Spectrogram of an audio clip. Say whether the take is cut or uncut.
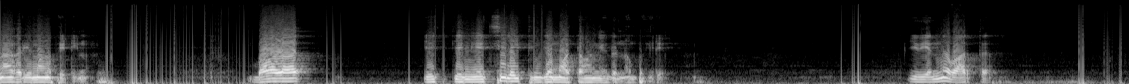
uncut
